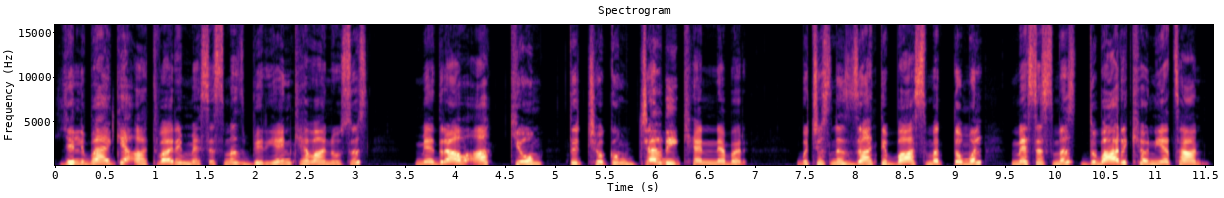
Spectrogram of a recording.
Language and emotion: Kashmiri, disgusted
